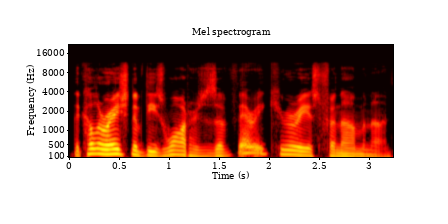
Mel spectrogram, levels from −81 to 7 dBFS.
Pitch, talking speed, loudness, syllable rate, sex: 125 Hz, 185 wpm, -21 LUFS, 6.5 syllables/s, male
